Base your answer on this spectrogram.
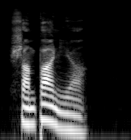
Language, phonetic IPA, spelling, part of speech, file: Polish, [ʃãmˈpãɲja], Szampania, proper noun, Pl-Szampania.ogg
